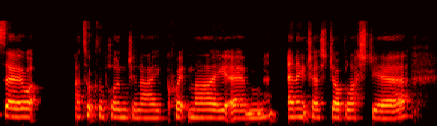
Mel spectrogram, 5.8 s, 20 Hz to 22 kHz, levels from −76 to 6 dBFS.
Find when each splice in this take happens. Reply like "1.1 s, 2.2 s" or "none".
none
